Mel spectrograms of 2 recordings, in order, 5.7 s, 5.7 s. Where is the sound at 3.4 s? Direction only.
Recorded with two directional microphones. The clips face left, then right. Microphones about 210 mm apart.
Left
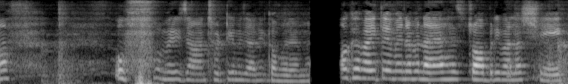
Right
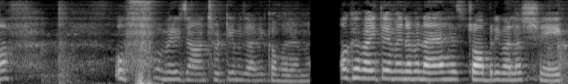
15° right (ahead or behind).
